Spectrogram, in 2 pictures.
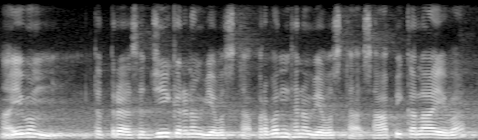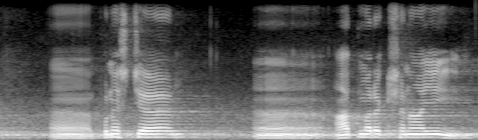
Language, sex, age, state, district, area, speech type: Sanskrit, male, 18-30, Andhra Pradesh, Guntur, urban, spontaneous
